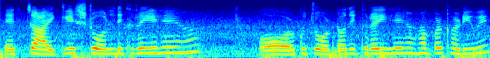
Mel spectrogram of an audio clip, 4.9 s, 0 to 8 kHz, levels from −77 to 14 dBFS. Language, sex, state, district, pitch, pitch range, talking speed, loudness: Hindi, female, Madhya Pradesh, Dhar, 250 Hz, 235-265 Hz, 220 wpm, -17 LUFS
